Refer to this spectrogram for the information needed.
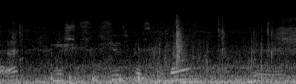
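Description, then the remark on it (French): A car drives along with a steady low engine and road rumble filling the background, while muffled voices talk intermittently over it, on a short drive to a site a little further away. “On va prendre votre voiture.”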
